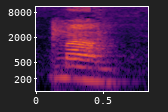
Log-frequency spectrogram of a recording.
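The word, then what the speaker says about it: ma'am: क्या लिख सकते हैं, मैम, ठीक है, क्योंकि इसमें हमारा डीए साइलेंट है, इस तरह से कॉमा बना देते हैं।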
